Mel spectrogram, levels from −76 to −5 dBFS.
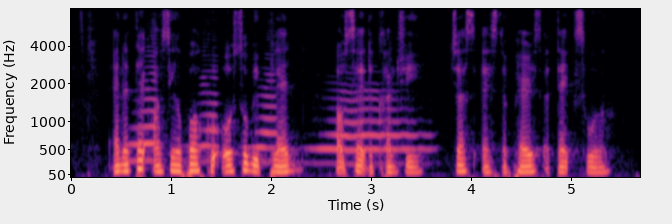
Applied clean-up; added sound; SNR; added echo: none; Brass instrument; 10 dB; none.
